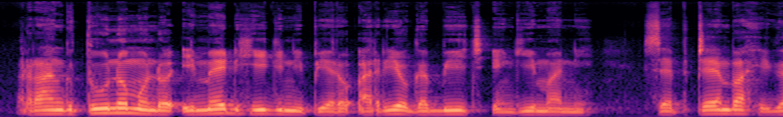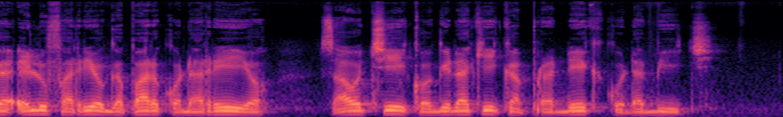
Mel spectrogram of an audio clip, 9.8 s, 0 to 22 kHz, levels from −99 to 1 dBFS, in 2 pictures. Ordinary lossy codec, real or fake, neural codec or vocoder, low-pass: none; real; none; none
